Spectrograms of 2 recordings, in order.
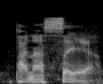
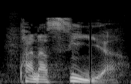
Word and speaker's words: panacea: Now what we commonly hear around us Betty is panacea. Panacea. No you say panacea. Panacea. What solves a problem in a situation? Panacea for something. Panacea it is.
